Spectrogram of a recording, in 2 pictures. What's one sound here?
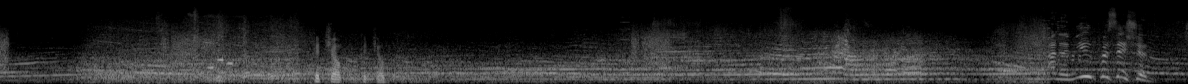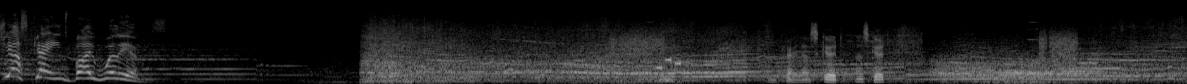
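Racing car engines scream at high revs, rising and falling as the cars pass and shift gears.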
